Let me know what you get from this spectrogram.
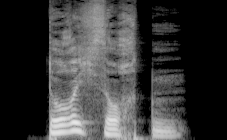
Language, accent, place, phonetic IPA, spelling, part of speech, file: German, Germany, Berlin, [ˈdʊʁçˌzʊxtn̩], durchsuchten, verb, De-durchsuchten.ogg
- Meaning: inflection of durchsuchen: 1. first/third-person plural preterite 2. first/third-person plural subjunctive II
